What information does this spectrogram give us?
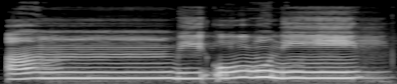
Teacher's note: اقلاب کا قاعدہ فالو کریں گے، بالکل بھی نون کی آواز جو ہے وہ نہیں نکالنی بلکہ آپ نے نون کی آواز کو میم کی آواز میں بدل دینا ہے۔ انبئونی، حمزہ واو پیش او، واو مدہ ہے، نون یاز نی، یا مدہ ہے، 1 سے 2 الف کے برابر ان دونوں کی ادائیگی رکھیں گے۔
